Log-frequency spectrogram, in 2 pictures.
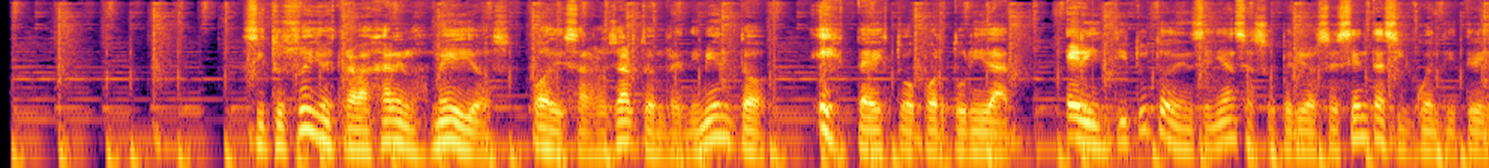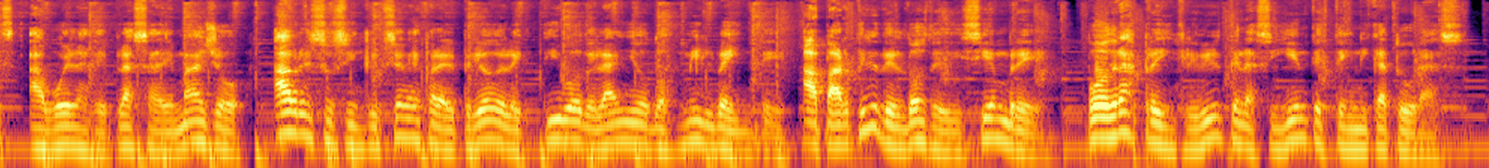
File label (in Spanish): Publicidad Institucional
